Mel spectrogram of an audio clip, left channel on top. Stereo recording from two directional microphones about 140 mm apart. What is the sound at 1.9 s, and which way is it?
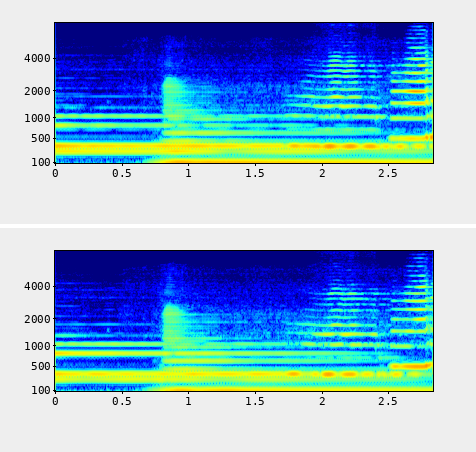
Music, 55° right (ahead or behind).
